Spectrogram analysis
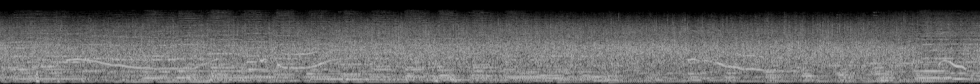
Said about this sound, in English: But right now what we're opening on is the camera has gone into the auditorium, and now we're focusing on the stage, which is festooned with dancing stars. And a tepidly applauding audience.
